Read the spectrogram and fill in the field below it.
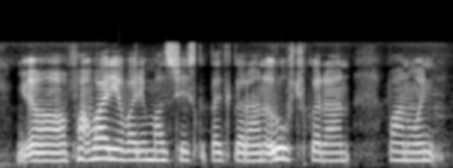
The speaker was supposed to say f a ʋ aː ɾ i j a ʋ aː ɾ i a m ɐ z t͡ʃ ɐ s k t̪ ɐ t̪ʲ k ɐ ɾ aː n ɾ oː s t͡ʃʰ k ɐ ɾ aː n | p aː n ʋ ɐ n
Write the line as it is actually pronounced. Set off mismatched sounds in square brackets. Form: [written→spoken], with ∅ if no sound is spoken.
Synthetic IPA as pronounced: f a ʋ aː ɾ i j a ʋ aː ɾ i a m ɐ z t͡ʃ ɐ s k t̪ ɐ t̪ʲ k ɐ ɾ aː n ɾ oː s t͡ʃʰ k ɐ ɾ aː n | p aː n ʋ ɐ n

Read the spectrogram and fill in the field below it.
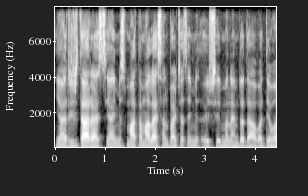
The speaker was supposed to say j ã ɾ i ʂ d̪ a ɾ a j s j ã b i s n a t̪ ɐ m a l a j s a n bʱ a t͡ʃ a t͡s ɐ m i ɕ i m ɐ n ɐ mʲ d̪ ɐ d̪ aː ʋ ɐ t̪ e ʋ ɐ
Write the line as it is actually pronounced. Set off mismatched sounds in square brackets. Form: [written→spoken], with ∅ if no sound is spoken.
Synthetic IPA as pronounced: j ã ɾ i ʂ d̪ a ɾ a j s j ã [b→m] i s [n→m] a t̪ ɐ m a l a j s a n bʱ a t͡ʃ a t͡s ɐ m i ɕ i m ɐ n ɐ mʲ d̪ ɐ d̪ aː ʋ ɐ [t̪→d̪] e ʋ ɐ

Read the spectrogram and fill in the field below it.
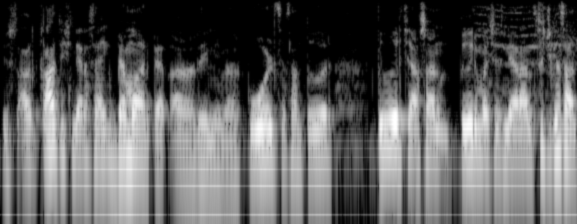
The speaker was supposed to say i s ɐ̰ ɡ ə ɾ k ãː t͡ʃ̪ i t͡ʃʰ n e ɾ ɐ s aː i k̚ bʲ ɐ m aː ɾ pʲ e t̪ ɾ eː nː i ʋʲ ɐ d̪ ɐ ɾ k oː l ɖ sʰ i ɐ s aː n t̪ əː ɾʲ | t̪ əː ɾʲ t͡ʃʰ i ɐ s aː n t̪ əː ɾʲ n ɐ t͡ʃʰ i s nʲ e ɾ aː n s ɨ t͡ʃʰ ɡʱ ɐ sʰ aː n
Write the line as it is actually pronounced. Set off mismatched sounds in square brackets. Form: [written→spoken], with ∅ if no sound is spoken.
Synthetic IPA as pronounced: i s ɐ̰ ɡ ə ɾ k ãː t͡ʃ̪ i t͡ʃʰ n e ɾ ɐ s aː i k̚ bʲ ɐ m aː ɾ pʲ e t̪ ɾ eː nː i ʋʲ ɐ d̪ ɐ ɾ k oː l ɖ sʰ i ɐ s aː n t̪ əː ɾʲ | t̪ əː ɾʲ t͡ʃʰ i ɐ s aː n t̪ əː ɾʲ [n→m] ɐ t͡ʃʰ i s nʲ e ɾ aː n s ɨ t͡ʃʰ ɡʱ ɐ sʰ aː n

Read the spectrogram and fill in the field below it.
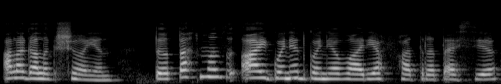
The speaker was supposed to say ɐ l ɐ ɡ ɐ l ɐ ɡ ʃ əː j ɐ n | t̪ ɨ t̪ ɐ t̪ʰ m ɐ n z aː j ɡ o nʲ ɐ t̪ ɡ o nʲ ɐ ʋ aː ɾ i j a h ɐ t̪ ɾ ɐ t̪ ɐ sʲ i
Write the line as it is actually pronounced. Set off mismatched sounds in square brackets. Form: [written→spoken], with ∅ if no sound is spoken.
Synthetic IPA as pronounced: ɐ l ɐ ɡ ɐ l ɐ ɡ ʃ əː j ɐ n | t̪ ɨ t̪ ɐ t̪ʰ m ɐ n z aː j ɡ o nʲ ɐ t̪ ɡ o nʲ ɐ ʋ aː ɾ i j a [h→f] ɐ t̪ ɾ ɐ t̪ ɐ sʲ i

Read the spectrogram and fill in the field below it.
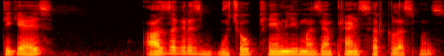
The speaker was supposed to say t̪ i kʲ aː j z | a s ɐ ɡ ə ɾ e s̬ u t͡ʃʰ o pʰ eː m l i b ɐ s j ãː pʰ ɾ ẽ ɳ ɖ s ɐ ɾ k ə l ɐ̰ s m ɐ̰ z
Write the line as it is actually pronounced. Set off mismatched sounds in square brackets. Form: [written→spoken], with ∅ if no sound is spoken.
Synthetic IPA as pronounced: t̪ i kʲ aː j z | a [s→z] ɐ ɡ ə ɾ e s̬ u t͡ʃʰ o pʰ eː m l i [b→m] ɐ [s→z] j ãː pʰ ɾ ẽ ɳ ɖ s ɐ ɾ k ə l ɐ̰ s m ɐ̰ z

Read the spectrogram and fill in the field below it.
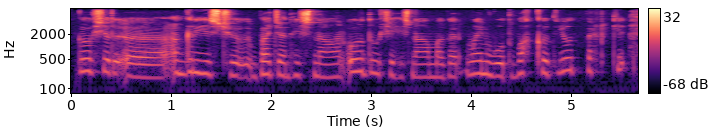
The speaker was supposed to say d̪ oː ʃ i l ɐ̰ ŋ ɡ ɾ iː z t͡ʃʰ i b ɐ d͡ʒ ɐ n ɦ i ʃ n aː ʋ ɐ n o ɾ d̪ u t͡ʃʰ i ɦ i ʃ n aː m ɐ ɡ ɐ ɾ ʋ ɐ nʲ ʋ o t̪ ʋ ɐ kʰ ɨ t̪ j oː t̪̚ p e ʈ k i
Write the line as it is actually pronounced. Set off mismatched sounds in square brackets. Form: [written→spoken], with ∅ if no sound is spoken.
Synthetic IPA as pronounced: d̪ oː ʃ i [l→ɾ] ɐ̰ ŋ ɡ ɾ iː z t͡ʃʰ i b ɐ d͡ʒ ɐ n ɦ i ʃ n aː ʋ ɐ n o ɾ d̪ u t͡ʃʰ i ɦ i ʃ n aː m ɐ ɡ ɐ ɾ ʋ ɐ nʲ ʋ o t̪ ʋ ɐ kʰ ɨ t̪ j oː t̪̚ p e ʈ k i

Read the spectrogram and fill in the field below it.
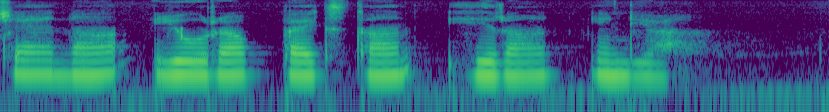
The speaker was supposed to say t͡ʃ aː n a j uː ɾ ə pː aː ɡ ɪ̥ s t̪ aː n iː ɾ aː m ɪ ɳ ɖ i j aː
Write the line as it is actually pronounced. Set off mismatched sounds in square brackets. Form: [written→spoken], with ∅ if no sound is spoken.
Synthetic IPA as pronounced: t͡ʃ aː n a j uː ɾ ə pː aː [ɡ→k] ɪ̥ s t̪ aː n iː ɾ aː [m→n] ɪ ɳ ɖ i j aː

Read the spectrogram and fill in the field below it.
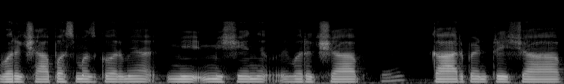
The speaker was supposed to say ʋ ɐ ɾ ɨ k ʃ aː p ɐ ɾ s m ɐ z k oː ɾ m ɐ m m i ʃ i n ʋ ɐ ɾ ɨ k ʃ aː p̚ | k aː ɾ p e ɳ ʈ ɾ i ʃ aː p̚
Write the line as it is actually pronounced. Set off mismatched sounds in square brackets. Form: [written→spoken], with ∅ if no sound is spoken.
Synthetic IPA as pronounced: ʋ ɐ ɾ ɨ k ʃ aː p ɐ [ɾ→∅] s m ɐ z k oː ɾ m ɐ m m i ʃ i n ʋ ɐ ɾ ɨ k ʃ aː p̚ | k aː ɾ p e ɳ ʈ ɾ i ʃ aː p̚

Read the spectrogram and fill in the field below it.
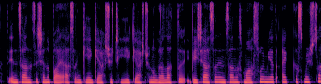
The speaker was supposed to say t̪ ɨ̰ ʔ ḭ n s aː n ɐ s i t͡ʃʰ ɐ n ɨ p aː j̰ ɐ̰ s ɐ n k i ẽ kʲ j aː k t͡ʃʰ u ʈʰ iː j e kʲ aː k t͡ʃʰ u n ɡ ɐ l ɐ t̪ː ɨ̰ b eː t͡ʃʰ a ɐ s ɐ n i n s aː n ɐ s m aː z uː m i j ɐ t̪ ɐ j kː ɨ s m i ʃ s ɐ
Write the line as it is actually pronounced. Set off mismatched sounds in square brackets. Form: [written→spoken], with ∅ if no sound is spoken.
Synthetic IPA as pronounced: t̪ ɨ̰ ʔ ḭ n s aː n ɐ s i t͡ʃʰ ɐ n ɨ p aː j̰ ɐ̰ s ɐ n k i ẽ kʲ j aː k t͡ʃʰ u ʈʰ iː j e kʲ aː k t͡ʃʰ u n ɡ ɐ l ɐ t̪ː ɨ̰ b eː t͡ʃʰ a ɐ s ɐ n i n s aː n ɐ s m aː [z→s] uː m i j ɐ t̪ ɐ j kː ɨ s m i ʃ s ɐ

